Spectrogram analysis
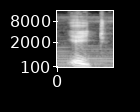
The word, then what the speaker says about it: eight: দেখো EIGHT উচ্চারণ হবে কি 8 অর্থ।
